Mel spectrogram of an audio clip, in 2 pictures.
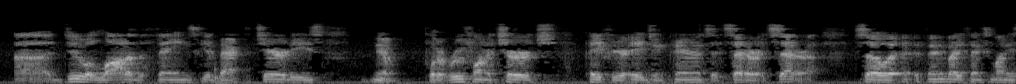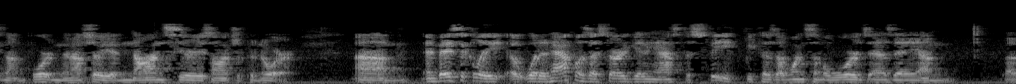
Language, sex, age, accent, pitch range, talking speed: English, male, 40-59, American, 100-120 Hz, 190 wpm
